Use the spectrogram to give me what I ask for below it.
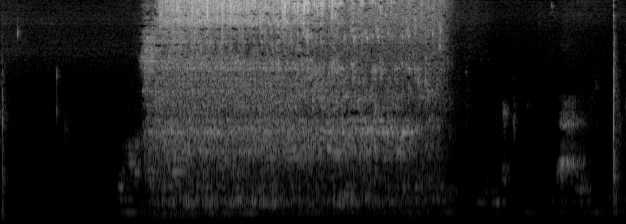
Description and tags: water tap
ba, bathroom, llave, tap, turn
